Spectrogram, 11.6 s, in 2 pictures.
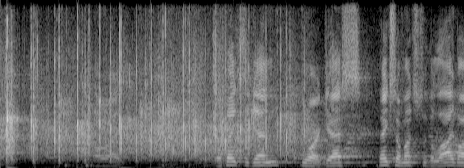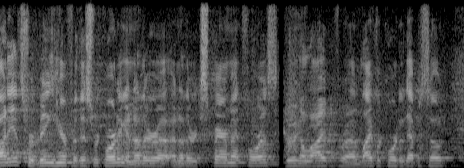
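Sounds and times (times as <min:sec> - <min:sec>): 
audience applause: 0:00.0 - 0:04.1
speech: 0:02.7 - 0:11.5.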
